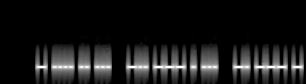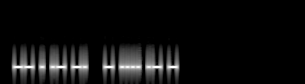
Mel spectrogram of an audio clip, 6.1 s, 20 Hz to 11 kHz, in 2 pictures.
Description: Morse code, heard as a keyed tone, about 44 wpm, 700 Hz. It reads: THIS DOES NOT MEAN THAT
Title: Sets of 5 Words Encore2 45wpm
